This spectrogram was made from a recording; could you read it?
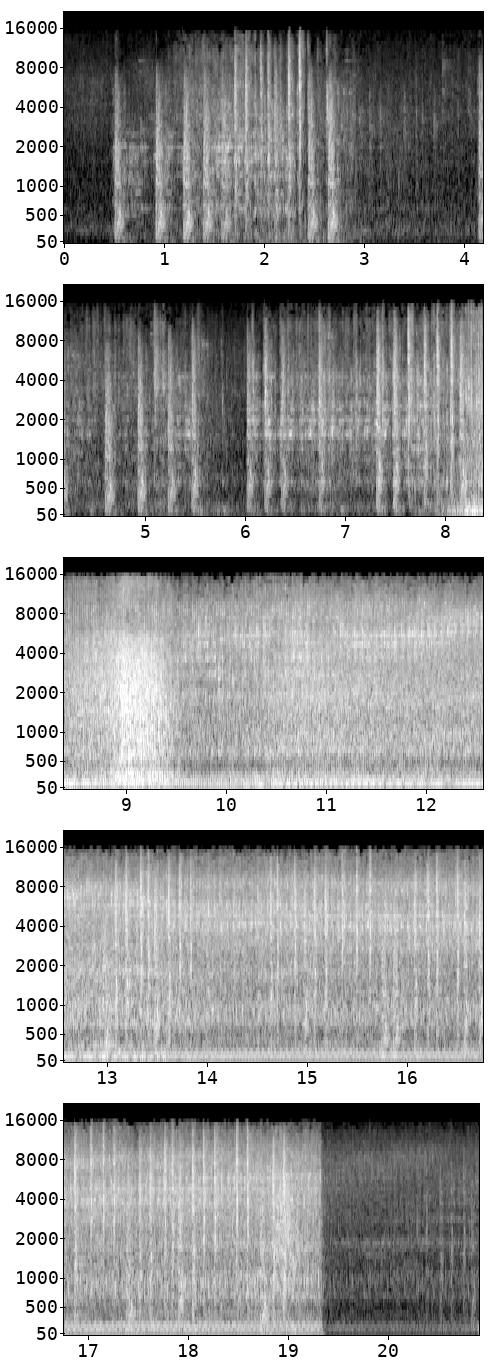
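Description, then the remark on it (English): A propeller plane engine that people have just got working sputters and coughs with irregular pops, then catches and roars into a loud, steady droning run for about ten seconds before cutting off abruptly. “They've got that damn plane working.”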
